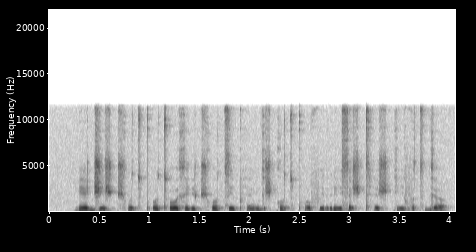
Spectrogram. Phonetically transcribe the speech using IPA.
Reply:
ɾʲɛ d͡ʒiʃt͡ʃʰut͡s pʼotʼoxʲʌ ɾʲot͡ʃʰot͡sipʰe ŋɡeʃkot͡spʰo firisɛʃ tʰeʃkivʌt͡s ɡʲʌ

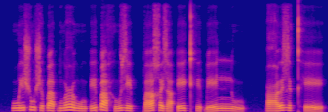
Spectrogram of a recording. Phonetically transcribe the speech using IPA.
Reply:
wɪʃuʃəɓa ɓuʕuwu ʔɪɓa huze pːaχɪza ʔekʰɪ ɓenːu | ʕəzə kʰe

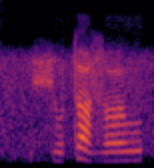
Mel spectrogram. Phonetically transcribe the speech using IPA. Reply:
çut ʊzˤuː

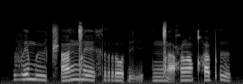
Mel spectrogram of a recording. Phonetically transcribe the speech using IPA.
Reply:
vemʉː t͡ʃʼãŋ͡ǀeːx roɗḭ | ŋ͡ǀa̰ħõː qʰʉpʼɨ

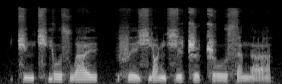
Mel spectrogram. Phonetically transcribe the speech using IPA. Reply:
t͡ɕy˧˥nt͡ɕʰjo˥˩ʊ̯swa˥ɪ̯ | fe˥˧ɪ̯ɕjɑ˥˩ŋɕi˥ʈ͡ʂɻ̩˥˩ ʈ͡ʂo˥ʊ̯sa˥˩n ä̰˨˩˦

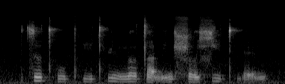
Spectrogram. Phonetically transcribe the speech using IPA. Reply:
t͡sɹ̩˥˩t̪ʰu˧˥pʰi˧˥ t̪ʰy˥˧nn̪ɤ˥˩ t̪a̰˨˩ni˥˩n ʂɤ˧˥ɕi˥˩ t̪ʰɥɛ̰˨˩˦n

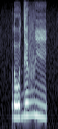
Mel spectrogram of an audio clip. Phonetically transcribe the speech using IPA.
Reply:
ɾode vi

